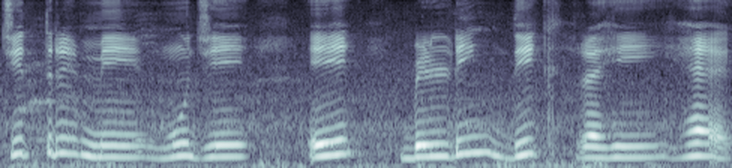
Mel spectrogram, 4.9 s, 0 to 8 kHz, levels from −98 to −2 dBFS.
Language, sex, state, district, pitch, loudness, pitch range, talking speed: Hindi, female, Madhya Pradesh, Katni, 220 Hz, -18 LUFS, 205-245 Hz, 100 wpm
